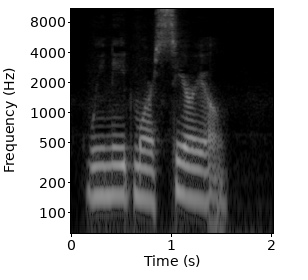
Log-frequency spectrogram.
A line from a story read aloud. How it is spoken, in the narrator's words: said in a careful voice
